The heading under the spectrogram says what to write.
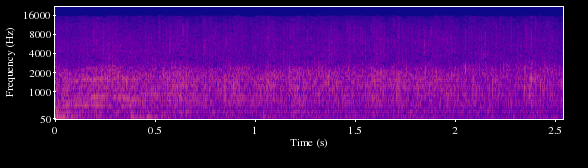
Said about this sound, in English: Give them a clap offering one more time.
